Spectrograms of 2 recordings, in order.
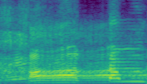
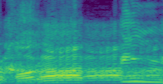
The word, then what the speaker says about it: خاتم: اسی لیے حدیث میں جو آیا ہے خاتم بھی پڑھا جاتا ہے اور خاتم بھی پڑھا جاتا ہے، دونوں تلفظ ہے، خاتم بھی، انا خاتم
